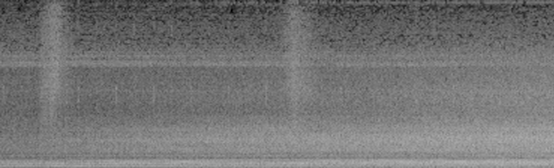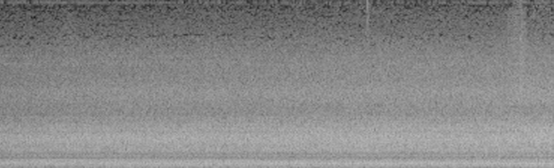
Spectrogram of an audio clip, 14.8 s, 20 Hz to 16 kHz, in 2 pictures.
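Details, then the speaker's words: NOEVSBIG solder fume extractor, a 120 V fan, turned up to maximum (3300 RPM): the whine climbs steadily in pitch and loudness, taking a couple of seconds to spool up because of its mass, with a smooth airy rush and no rattle. Healthy. "And that's the maximum right there. Or you can just turn it straight to high."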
